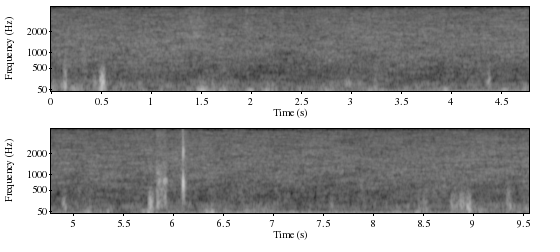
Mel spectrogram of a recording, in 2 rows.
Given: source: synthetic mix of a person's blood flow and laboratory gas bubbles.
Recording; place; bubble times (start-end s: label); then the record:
Doppler ultrasound of blood flow; subclavian vein
5.82-5.95 s: bubbles
6.05-6.14 s: bubbles
From the record:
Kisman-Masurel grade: 113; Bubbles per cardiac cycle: 1 to 2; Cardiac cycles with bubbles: 1 to 10%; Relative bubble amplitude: loud (0.450 to 0.775); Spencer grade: 1 (occasional bubble signal discernible with the cardiac motion signal, with majority of cardiac periods free of bubbles); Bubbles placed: anywhere in the cardiac cycle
